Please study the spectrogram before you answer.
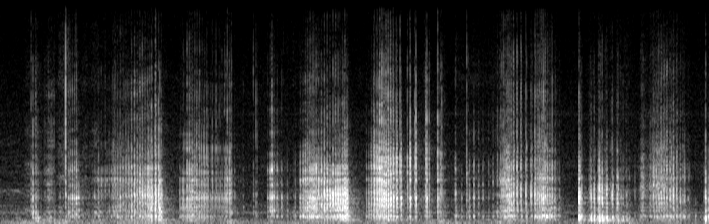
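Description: Long pink nails scratch the face and sides of a small corrugated cardboard box held up close. The result is a series of dry, bright scratching strokes that swell and fade, with almost no low end.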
